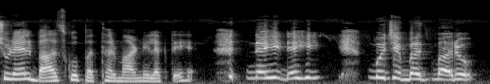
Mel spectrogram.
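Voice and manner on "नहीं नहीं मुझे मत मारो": high, pleading cries of a trapped creature; desperate pleading. Acted. Witch-hawk begging stoning villagers to spare her, high and desperate. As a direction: beg them to stop the stones.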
